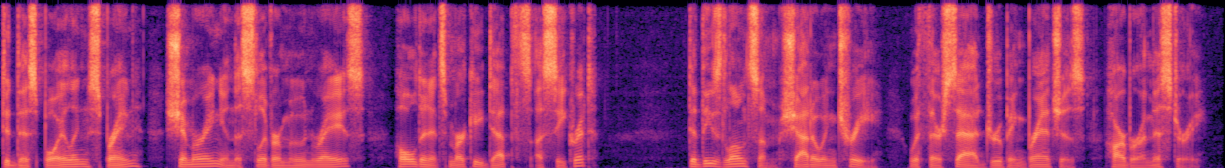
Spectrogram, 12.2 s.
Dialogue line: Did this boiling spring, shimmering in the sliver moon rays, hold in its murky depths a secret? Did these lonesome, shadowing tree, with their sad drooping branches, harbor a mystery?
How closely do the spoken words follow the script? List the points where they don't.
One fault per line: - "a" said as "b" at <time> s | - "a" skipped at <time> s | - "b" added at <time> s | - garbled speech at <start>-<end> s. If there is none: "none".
none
